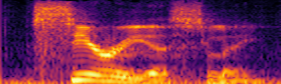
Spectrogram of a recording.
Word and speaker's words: seriously: The word spelled S-E-R-I-O-U-S-L-Y is a four-syllable word for most of us, seriously. However, Shakespeare expected it to be a three-syllable word, seriously, in the following line.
